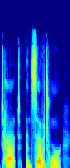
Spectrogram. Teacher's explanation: The tip of your tongue has to touch the back of your top teeth, which creates a much softer sound and a completely different physical vibration. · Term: Sanskrit dental T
